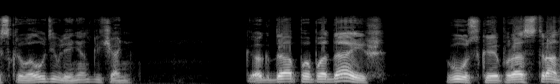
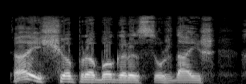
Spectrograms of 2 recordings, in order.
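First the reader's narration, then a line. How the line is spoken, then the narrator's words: Captain's scoffing grunt. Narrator (Russian): хмыкнул капитан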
